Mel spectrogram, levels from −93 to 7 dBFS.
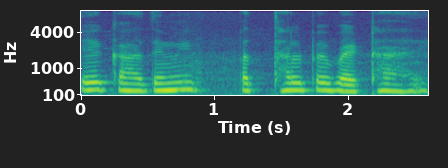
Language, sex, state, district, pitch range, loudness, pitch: Hindi, female, Uttar Pradesh, Lucknow, 190-210 Hz, -13 LUFS, 200 Hz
